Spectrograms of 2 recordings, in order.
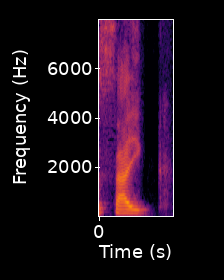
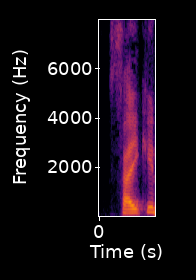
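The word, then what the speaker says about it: psych: तो एक इंग्लिश में वर्ड है साइक। साइकी नहीं, साइक।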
